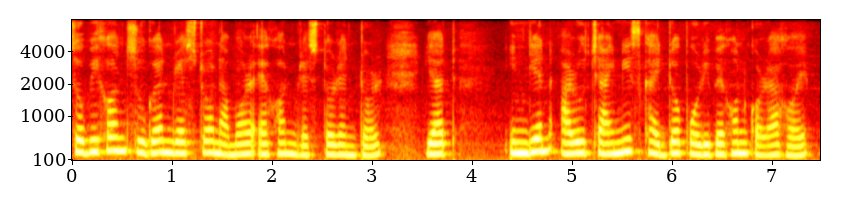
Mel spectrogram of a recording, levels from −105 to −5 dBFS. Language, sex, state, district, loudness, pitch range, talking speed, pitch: Assamese, female, Assam, Kamrup Metropolitan, -14 LUFS, 210-240 Hz, 120 wpm, 225 Hz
